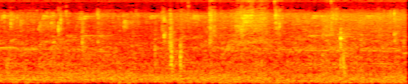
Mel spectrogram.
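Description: Eating sounds: chewing and mouth smacking, with small scattered clicks as fried chicken is pulled apart by hand, over a steady low background hum.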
